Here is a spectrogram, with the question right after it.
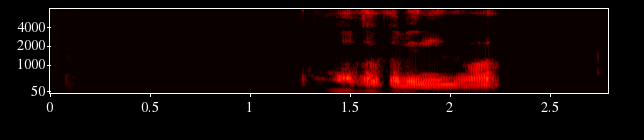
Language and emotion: Russian, angry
